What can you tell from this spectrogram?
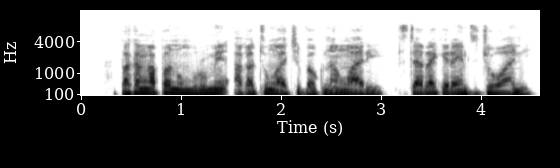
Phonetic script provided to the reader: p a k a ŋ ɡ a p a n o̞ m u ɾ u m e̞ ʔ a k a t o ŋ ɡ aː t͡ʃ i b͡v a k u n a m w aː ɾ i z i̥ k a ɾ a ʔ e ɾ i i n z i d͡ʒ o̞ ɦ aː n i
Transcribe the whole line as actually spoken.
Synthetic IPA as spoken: p a k a ŋ ɡ a p a n o̞ m u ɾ u m e̞ ʔ a k a t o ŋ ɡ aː t͡ʃ i b͡v a k u n a m w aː ɾ i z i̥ t a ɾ a k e ɾ a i n z i d͡ʒ o̞ ɦ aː n i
